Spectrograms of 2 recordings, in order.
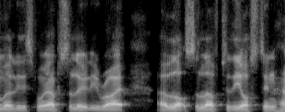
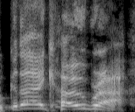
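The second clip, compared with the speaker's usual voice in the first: higher, slow hammed-up Australian shout; mock Australian; 14 semitones higher, slower than usual. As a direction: bellow a jokey Australian greeting. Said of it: "not Australia".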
